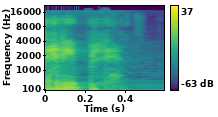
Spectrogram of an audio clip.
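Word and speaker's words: REPL: que a menudo se pronuncia de manera similar a Ripple la parte de read, MicroPython espera que se escriba un comando y luego se presiona la tecla intro.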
